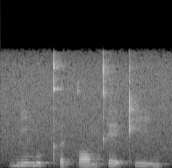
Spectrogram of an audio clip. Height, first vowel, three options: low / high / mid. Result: high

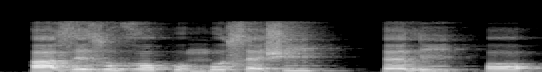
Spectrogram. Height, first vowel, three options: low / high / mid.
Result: low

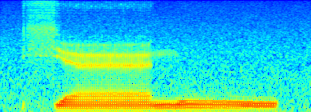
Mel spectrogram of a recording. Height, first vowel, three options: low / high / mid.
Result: low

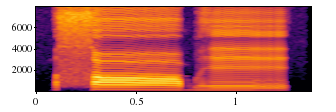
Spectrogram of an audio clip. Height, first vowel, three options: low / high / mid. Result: low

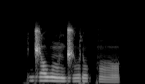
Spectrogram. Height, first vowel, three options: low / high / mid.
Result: mid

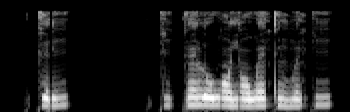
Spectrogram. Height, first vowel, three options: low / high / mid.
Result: mid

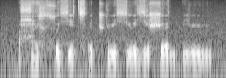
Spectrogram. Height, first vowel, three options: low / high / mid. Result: mid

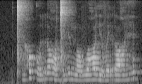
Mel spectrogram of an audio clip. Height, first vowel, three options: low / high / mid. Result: mid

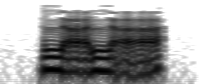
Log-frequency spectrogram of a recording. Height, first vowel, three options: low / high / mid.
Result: low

